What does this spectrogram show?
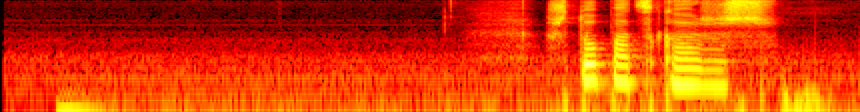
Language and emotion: Russian, neutral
